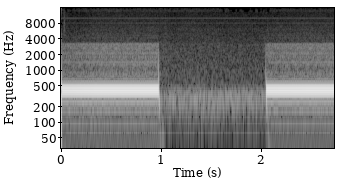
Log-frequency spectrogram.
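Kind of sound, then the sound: signal or alarm, telephone ringing tone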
